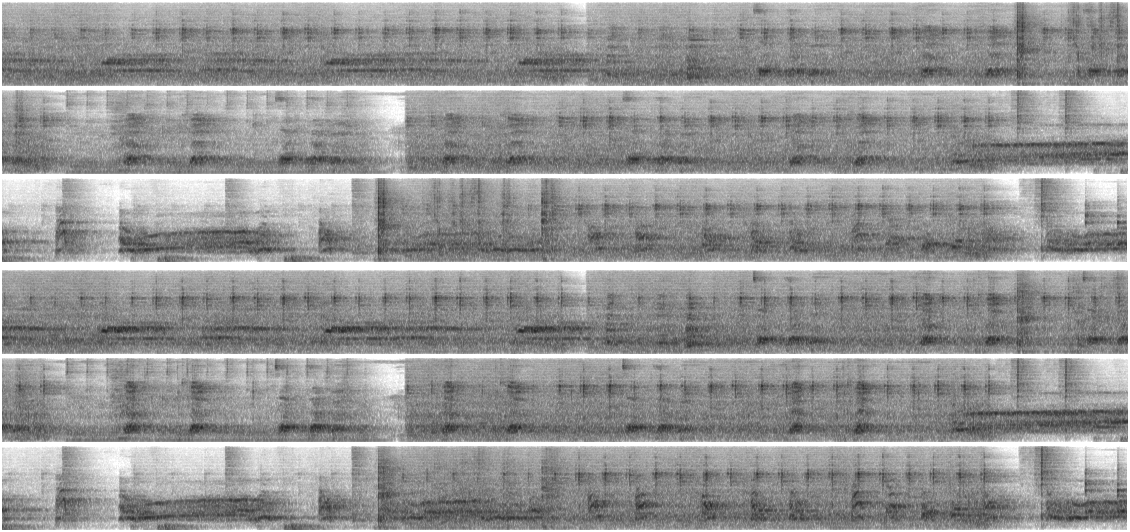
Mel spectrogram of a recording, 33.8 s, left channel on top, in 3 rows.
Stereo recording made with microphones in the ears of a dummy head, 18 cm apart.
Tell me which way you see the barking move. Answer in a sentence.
You can hear the barking go left and come back.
